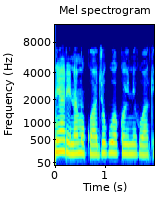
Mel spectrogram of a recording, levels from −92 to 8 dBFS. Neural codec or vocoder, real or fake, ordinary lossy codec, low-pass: none; real; none; 7.2 kHz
